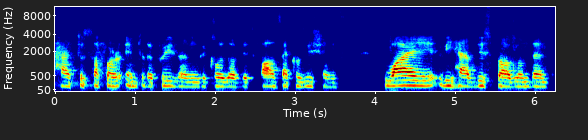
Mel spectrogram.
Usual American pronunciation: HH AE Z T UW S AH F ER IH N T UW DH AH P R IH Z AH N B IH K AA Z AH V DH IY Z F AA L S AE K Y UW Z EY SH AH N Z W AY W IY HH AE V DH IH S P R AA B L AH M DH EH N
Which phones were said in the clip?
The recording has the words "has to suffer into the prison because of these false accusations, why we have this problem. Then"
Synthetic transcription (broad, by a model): HH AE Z T UW S AH F ER IH N T UW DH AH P R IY Z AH N B IH K AA Z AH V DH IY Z F AA L S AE K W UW Z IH SH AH N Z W AY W IY HH AE V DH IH S P R AA B L AH M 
